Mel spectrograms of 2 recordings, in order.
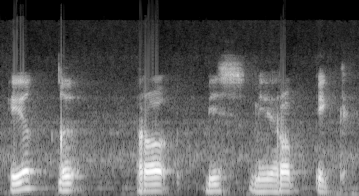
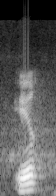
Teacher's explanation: Maka cara membaca qaf yang berharokat sukun ini kita baca dengan qalqalah sughra, yaitu kita baca huruf qaf di sini dengan cara menekan dan sedikit memantul sehingga jelas qaf mati di sini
